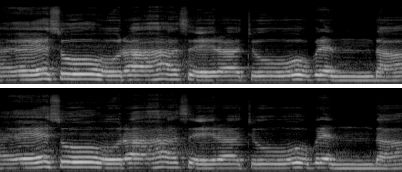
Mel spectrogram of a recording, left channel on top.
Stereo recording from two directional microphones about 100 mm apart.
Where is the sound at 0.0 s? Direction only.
35° left (ahead or behind).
